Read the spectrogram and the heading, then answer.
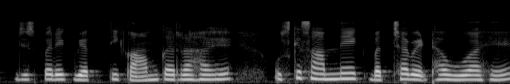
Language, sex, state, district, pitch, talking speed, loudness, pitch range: Hindi, female, Andhra Pradesh, Anantapur, 225 Hz, 165 wpm, -21 LUFS, 215-240 Hz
